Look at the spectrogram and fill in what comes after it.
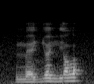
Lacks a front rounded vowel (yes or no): no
